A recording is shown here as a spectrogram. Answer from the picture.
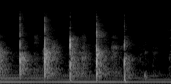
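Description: People clap in unison, five sharp, evenly spaced claps in a steady rhythm, over a constant low electrical hum.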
